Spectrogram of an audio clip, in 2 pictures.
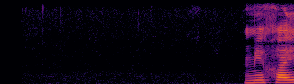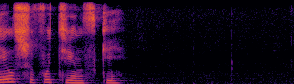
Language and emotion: Russian, neutral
